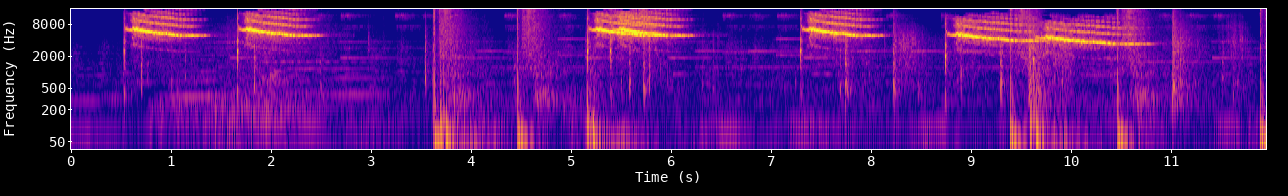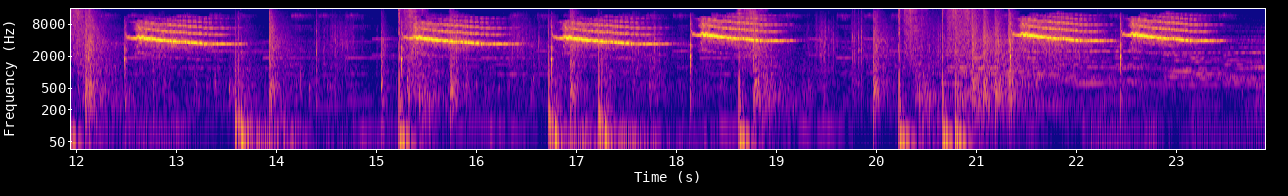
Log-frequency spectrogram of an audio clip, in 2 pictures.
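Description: Fireworks going off in quick succession: many short whistles, each sliding down in pitch, among sharp bangs, with music playing underneath.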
